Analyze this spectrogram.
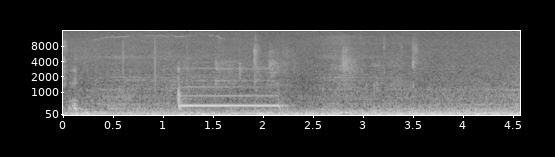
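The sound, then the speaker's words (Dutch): A single steady telephone dialing tone sounds for about a second as a phone call is placed, clear and electronic over a low background hiss, with a few faint higher chirps scattered around it. “Ik ga hem even bellen, kijken of hij... verras hem even met de telefoon.”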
